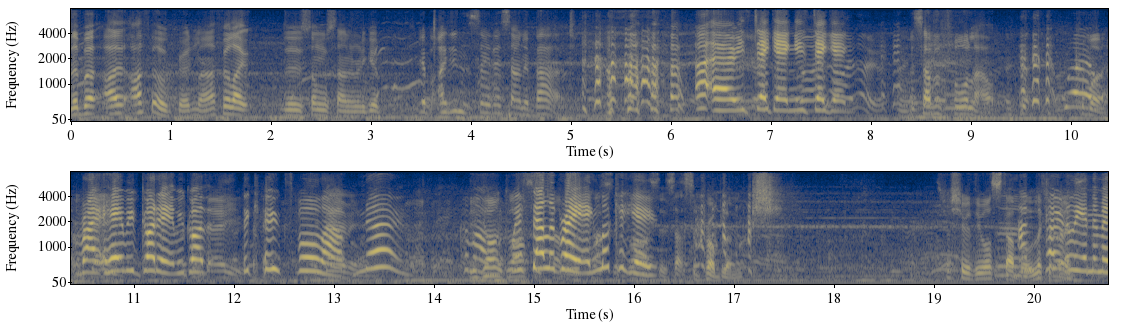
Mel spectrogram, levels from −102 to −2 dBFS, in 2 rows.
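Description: No faults are audible anywhere in this recording.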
